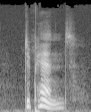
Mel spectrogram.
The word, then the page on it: depends: American English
